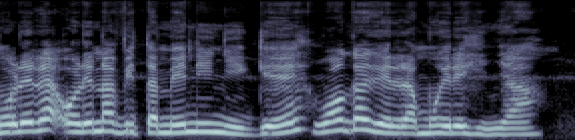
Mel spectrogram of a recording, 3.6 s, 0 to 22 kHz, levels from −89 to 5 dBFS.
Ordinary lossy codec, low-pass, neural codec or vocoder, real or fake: none; none; vocoder, 44.1 kHz, 128 mel bands, Pupu-Vocoder; fake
